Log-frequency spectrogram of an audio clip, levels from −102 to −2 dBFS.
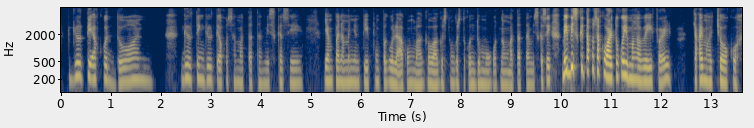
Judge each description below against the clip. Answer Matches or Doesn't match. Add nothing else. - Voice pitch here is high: Doesn't match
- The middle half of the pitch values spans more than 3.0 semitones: Matches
